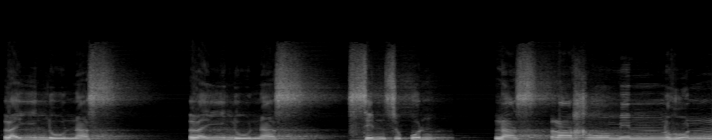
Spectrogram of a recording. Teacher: Lailu, tanda waqaf shad lam, al waslu aulah, karena tadi kita memilih terus, maka lailunas sin sukun, naslakhu minhun, nun sukun bertemu ha, idhar halqi dibaca jelas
